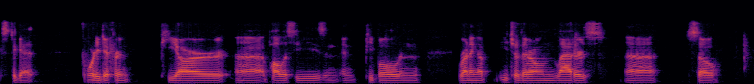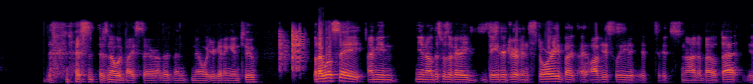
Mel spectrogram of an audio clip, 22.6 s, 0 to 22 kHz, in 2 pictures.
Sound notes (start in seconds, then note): 12.0 chuckling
